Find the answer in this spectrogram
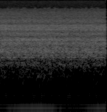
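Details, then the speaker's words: Endoscopic microsuction of tough, embedded ear wax in a hairy ear canal; steady rushing hiss of the suction tube held on the wax in the canal. "just trying to get a bit of a grip on this there you go so just holding the suction on the wax there"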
